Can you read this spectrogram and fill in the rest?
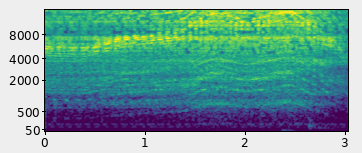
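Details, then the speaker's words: Milwaukee 1107 triple-reduction heavy-duty half-inch corded drill, well used, run as a reference: even high-pitched gear whir at full speed, smooth with no grinding or clatter, then winding down; the gears sound healthy. "That's a well-used drill, but the gears are actually sounding pretty good."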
